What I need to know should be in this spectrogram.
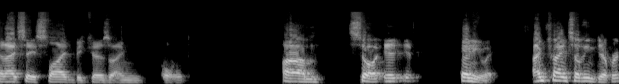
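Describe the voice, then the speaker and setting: Against a quiet background, a fairly high-pitched man speaks at a moderate pace with lively intonation and long, frequent pauses. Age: 60s. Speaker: amateur radio club speaker. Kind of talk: presentation. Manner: halting.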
